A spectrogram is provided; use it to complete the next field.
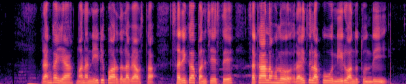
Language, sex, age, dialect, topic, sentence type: Telugu, female, 25-30, Telangana, agriculture, statement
